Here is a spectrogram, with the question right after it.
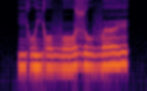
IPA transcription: j u j o β o z u β ə ɪ̯

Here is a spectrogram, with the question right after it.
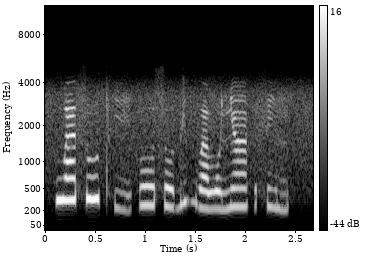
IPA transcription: w a˦ s oː˦ tʰ i˨ | oː˨ s oː˨ d i˦ ɡʷ aː˨ v ɔ˨ ɲ ã˦ | s i˨ m

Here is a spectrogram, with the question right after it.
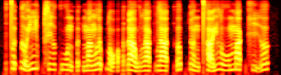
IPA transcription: t̪ ə˦˥ t̚ ɣ ə̰˧˥ j ɲ ə˦˥ p̚ s i˧ ə̯ k w o˧ n ʔ ə˨˩ t̚ m a˨˦ ŋ l ə˦˥ p̚ l ɔ̰˧˨ ʔ | ɗ a˧˩ w l a˨˩ k̚ z a˨˩ t̚ ʔ ə˦˥ p̚ ɗ ə˧˩ n t̪ʰ a̰˧˥ j l o˨˦ m a˦˥ k̚ x ḭ˧˥ ə̯

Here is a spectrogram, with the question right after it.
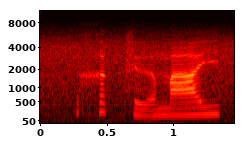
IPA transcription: x ə˦˥ k̚ s ɨ˨˩˨ ə̯ m a˧˥ j

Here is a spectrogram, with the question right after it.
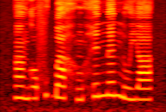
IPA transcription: ã˧ ɡ ɔ˧ f u˦ ɡ͡b a˧ h ũ˧ h e˦ n ɛ˦ n u˧ j a˦

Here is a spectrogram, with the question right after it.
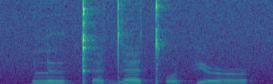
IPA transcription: l ɨ kʼ ɛ d ɛ tʼ o pʲ ə˞

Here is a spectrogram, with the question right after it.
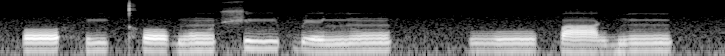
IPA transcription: o˨ h i˨ kʰ o˨ ɡʷ ũ˨ ʃ i˦ ɓ ɪ˨ ɲ ũ˦ | β uː˨ p a˨ ɡ͡b ĩ˦

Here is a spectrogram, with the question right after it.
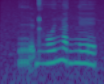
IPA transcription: r ḛ ɖʱ o ɪ̯ ŋ æ d n e

